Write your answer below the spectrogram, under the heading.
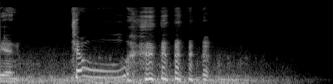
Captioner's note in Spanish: risas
